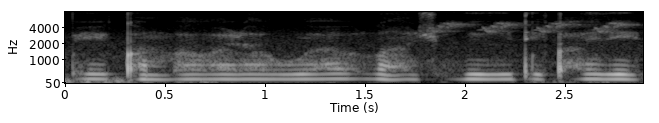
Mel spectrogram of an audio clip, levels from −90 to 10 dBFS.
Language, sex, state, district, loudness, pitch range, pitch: Hindi, female, Bihar, East Champaran, -30 LUFS, 195-200 Hz, 200 Hz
